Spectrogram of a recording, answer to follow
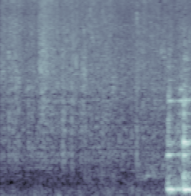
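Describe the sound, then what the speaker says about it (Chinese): Ginger stir-frying in sesame oil, a steady soft sizzle with light stirring and a couple of louder clinks of the utensil against the pan near the end. "生姜一起炒一下。"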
